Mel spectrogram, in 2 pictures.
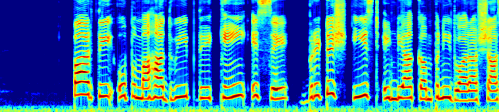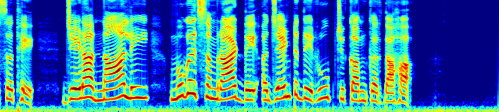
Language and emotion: Dogri, neutral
